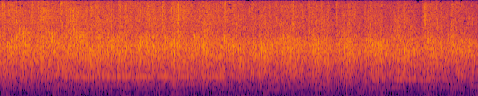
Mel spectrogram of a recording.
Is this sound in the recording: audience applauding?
yes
